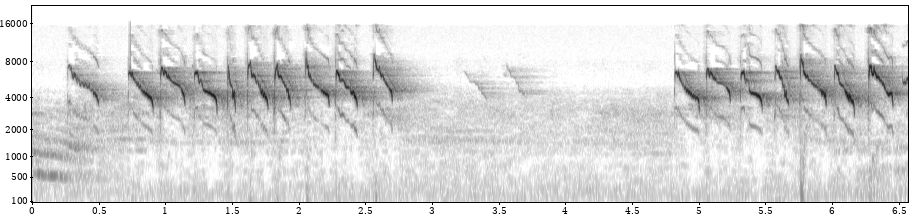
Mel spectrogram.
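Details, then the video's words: Morning song of a white-eye: a rapid string of high, thin downward-slurred notes, then nearly two seconds of near silence before another quick high chirping run. "PLECI NGALAS DI PAGI HARI"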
